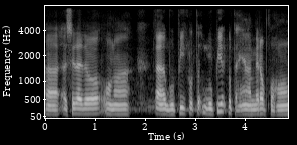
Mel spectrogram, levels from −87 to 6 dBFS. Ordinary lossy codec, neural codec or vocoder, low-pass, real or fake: none; codec, 16 kHz, 2 kbps, X-Codec, HuBERT features, trained on balanced general audio; 7.2 kHz; fake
